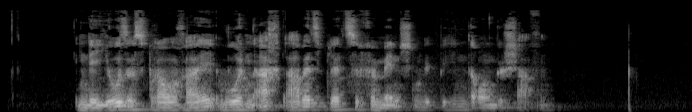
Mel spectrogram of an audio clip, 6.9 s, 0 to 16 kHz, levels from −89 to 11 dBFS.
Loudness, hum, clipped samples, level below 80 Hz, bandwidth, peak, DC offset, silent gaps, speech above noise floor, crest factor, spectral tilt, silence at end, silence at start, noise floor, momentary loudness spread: -25 LUFS; none; under 0.1%; -54 dBFS; 11.5 kHz; -6 dBFS; under 0.1%; none; 51 dB; 22 dB; -4 dB/octave; 1.5 s; 0.75 s; -77 dBFS; 15 LU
